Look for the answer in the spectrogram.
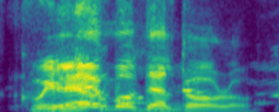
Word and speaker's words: Guillermo del Toro: There you go. This is why we brought you guys in. It's just you're like, can you pronounce things? Yes, you're on. – We know nothing about horror movies, but we can pronounce Guillermo.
